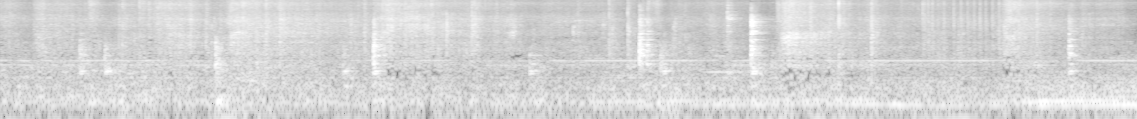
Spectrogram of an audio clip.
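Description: Shrimp sizzling in a hot stainless steel pan as a wooden spatula stirs them, with a steady sizzle and, now and then, a scrape or knock of the spatula against the pan; the sharpest knock comes about nine seconds in.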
